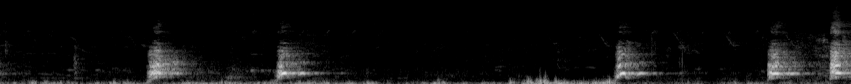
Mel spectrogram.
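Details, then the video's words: Domestic German Shepherd barking in a yard: separate loud barks spaced one to three seconds apart, about five in all, the last two close together, over a quiet low rumble. "The German Shepherd ची भुंकण यंत्रणा सुरू"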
